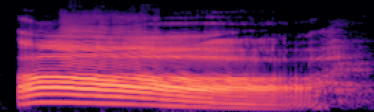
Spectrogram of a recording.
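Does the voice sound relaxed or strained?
strained. The sigh sounds tight and strained. The speaker calls it wrong. "And when it's done wrong"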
